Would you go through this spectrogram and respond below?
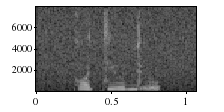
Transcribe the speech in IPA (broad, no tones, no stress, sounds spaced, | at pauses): k ɔ tʲ u ɡʲ ṵ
